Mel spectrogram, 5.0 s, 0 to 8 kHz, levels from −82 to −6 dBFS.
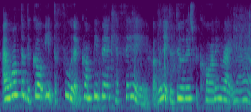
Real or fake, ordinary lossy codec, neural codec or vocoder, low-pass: real; none; none; 7.2 kHz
